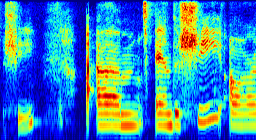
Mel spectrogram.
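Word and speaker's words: sidhe: is one of the she s-i-d-h-e pronounced she um and the she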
